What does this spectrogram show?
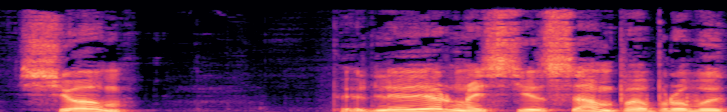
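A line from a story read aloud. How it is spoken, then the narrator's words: Shout amid laughter. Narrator (Russian): крикнул я ему, и все захохотали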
